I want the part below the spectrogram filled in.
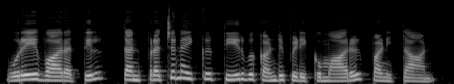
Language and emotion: Tamil, neutral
